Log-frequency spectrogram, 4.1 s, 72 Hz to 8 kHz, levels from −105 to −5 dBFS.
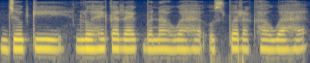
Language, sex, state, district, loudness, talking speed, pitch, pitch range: Hindi, female, Jharkhand, Garhwa, -15 LUFS, 190 wpm, 210 Hz, 205-215 Hz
